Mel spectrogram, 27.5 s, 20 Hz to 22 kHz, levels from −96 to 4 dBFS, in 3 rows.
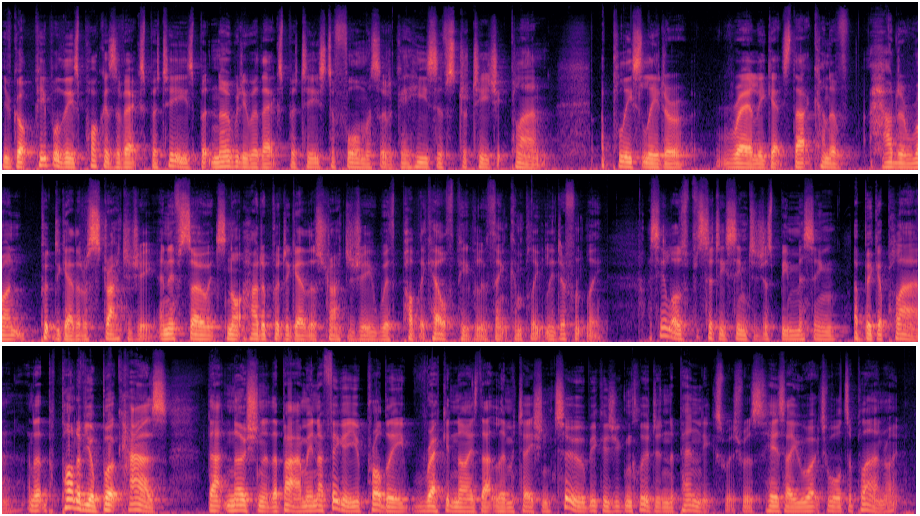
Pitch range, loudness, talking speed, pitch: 95-110 Hz, -21 LUFS, 225 wpm, 100 Hz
